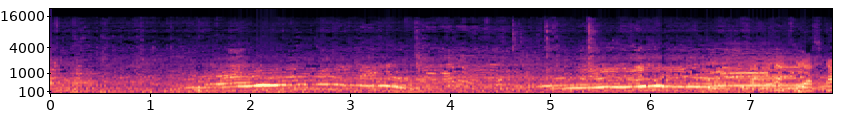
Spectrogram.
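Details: Angry bull charging at its owner in Indonesia, bellowing in long drawn moos that rise and fall, two main calls about three seconds apart over a steady rumbling background with music.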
